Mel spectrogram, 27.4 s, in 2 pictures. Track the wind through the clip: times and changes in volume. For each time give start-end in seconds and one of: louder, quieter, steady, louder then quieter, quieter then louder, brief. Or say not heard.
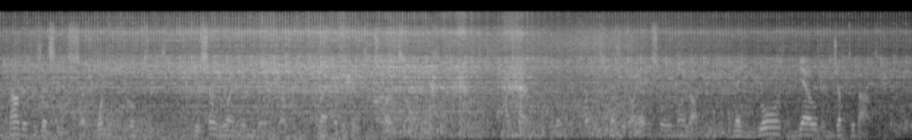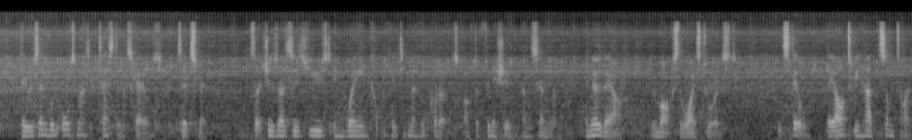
0.0-27.1 quieter.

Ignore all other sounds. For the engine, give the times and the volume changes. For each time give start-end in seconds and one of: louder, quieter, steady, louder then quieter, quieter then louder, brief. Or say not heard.
0.0-27.3 quieter.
